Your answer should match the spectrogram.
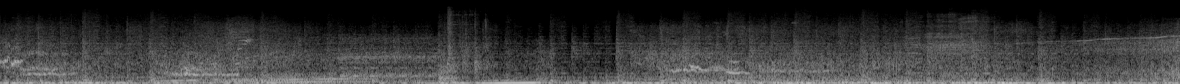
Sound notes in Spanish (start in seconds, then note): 0.1 Ruido del vehículo en marcha; 2.6 Chirrido de llantas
